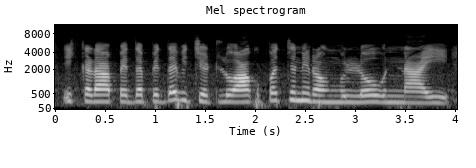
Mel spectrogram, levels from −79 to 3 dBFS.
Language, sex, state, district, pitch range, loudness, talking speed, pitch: Telugu, female, Telangana, Hyderabad, 215-240 Hz, -19 LUFS, 105 wpm, 225 Hz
